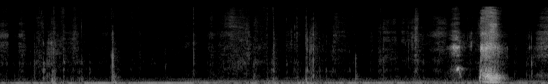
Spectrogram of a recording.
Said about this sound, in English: I'm finna sneeze.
